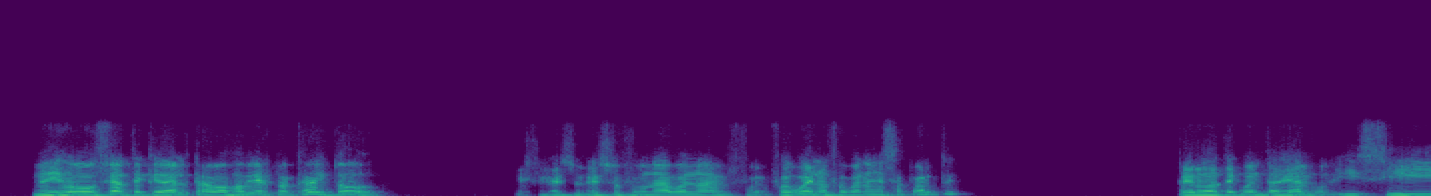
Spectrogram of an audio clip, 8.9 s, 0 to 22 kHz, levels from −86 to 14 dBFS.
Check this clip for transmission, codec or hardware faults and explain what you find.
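One codec fault runs through the entire speech clip: heavy Opus voice compression. The SILK linear-prediction coder limits the band to about 8 kHz and quantises the excitation coarsely, which fits a bitrate near 10 kbps. The voice sounds muffled, hoarse and slightly robotic from start to finish.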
